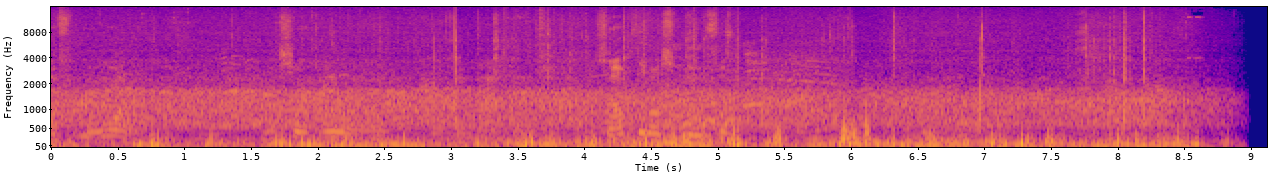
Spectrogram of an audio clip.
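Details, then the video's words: A flock of snow geese at Middle Creek Wildlife Management Area, Pennsylvania, in 2012, moving from a feeding field to a lake for the night, call in a dense overlapping chorus of nasal, barking honks over a low rumble. "Snow Geese"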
